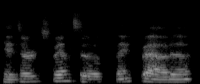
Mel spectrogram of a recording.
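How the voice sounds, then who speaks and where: A man's voice: mid-range voice, fairly even intonation, poor audio. Brief: mid-voiced man, gaming coach, foul-mouthed banter, plain step-by-step explanations. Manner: profane, joking, mocking impressions; explains in quick, plain steps. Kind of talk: casual chat.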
